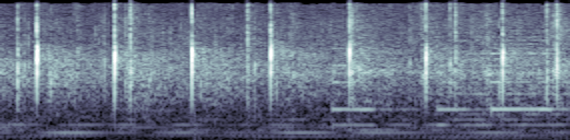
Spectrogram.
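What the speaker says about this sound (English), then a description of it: "Continue to clap those hands beautifully." A church congregation claps hands in a steady rhythm, sharp claps about every half second over a soft sustained musical drone, with no talking.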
